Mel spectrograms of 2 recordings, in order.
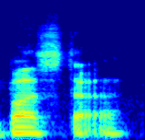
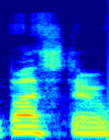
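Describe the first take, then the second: First: It is said in a down-east Maine accent. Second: It is said in a general American accent. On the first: "We say" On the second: "Don't say"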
